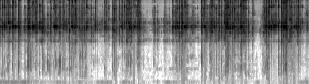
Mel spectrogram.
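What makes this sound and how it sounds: A hollow, hand-sized pink and yellow plastic ball with cut-out holes and a rattle inside is shaken and turned in both hands. It makes bright, high, dense rattling in bursts, with short quiet gaps near three, four and just past five seconds. The clicks are crisp and die away almost at once.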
